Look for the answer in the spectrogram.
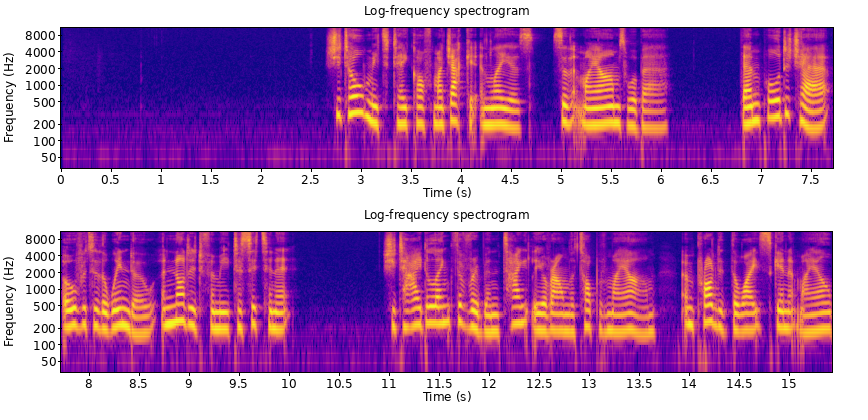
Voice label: Audio Book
